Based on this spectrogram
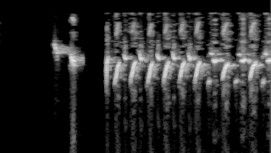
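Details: European goldfinch kept for breeding, singing as part of song training meant to stimulate mating: a brief high whistled note, then a rapid run of bright, twittering, liquid notes with buzzy edges, delivered continuously for nearly two seconds.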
